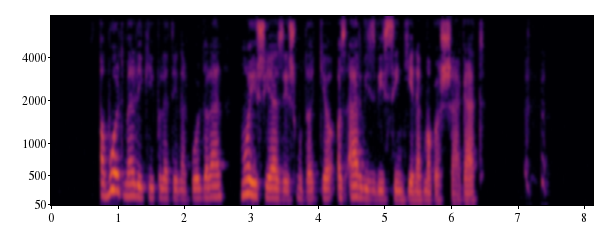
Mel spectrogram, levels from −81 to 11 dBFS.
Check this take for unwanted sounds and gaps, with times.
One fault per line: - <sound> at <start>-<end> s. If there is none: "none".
- laugh at 7.1-7.5 s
